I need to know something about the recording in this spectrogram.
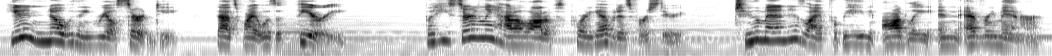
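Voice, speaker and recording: A woman reads a scripted story as an expressive narrator. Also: medium pitch. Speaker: fan fiction narrator. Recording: music behind the voice. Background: instrumental music.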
